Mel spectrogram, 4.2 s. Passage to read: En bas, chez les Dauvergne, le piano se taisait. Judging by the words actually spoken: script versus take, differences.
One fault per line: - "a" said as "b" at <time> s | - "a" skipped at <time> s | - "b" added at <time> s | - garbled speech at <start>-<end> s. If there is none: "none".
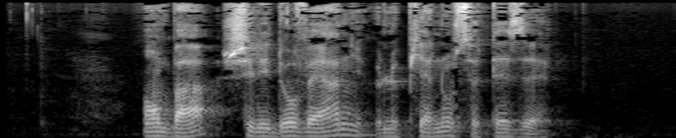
none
